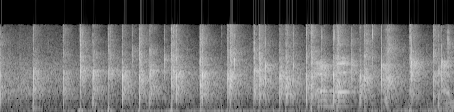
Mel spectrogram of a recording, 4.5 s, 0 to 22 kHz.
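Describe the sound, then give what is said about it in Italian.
A crowd applauds in the large reverberant hall of the Palazzetto Ramone Speranza arena at the Sylvester 2013 awards, after the best athlete award is announced: dense overlapping claps with sharp individual hand strikes standing out, steady and fairly loud throughout, with faint voices mixed into the din. “avete eh, sentito il pubblico in sala del palazzetto Ramone Speranza che ha rumoreggiato fin da subito su tutta l'assegnazione di Smith Rogers al premio miglior atleta.”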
